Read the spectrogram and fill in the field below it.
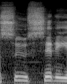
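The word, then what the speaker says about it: Sioux City: Well, there there is also a Sue city in Iowa, but it's spelled very different. It's it's Sue, as in the uh the Native American tribe.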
